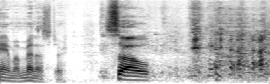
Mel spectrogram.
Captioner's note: laughter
